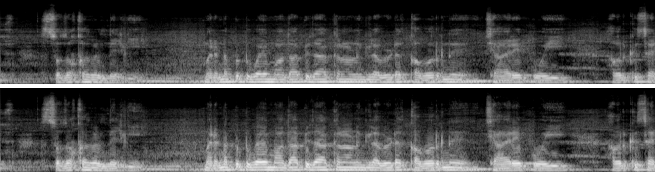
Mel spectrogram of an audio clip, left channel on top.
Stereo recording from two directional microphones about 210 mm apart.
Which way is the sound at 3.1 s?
15° right (ahead or behind).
